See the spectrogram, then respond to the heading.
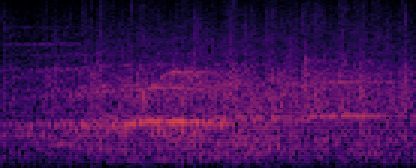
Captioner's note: applause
